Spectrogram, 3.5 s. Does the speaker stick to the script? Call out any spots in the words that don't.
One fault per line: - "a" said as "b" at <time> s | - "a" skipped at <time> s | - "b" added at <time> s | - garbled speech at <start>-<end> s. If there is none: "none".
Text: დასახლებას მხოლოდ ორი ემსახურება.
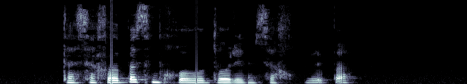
none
